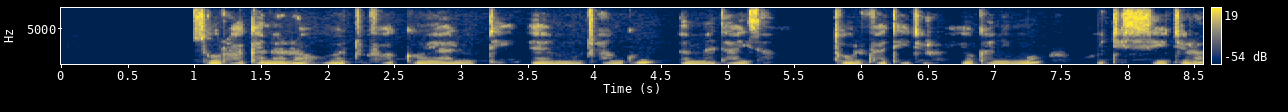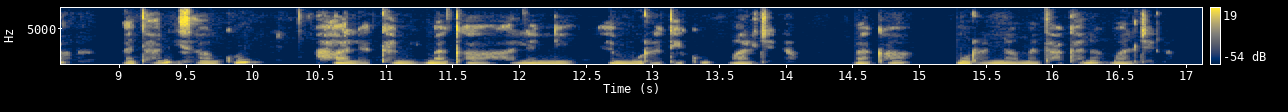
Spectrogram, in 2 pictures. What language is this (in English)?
Oromo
